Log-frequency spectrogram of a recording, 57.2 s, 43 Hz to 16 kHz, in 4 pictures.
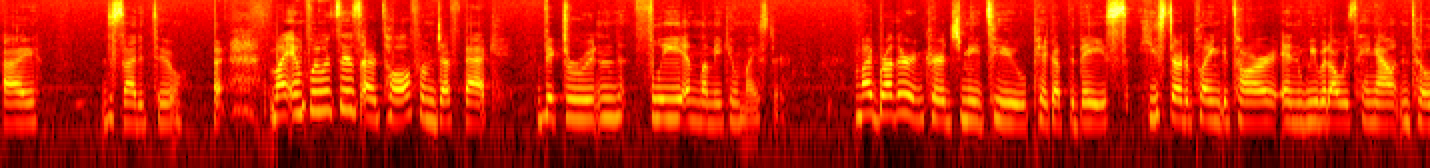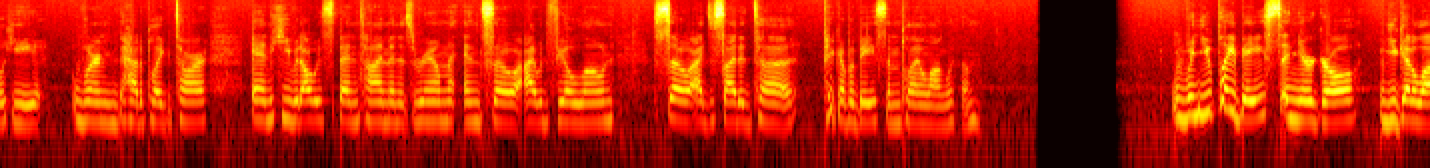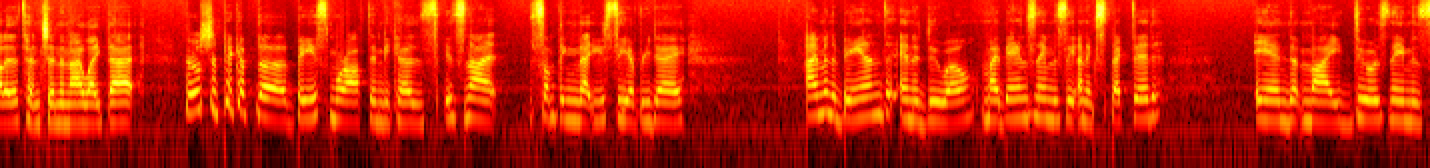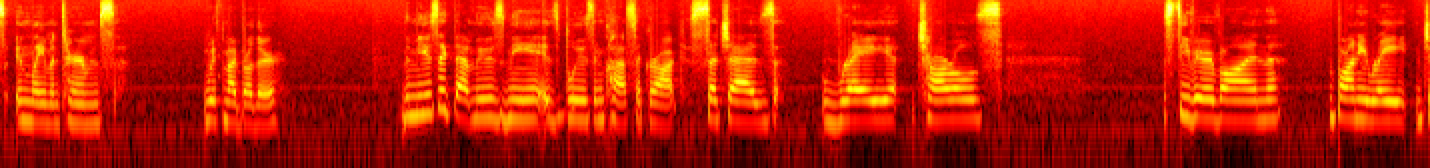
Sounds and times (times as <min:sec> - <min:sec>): Speech: 0:00.0 - 0:00.4, 0:01.0 - 0:07.9, 0:08.6 - 0:24.2, 0:26.0 - 0:35.5, 0:36.6 - 0:40.3, 0:41.2 - 0:44.2, 0:45.0 - 0:45.8, 0:46.9 - 0:53.0, 0:54.6 - 0:57.2.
